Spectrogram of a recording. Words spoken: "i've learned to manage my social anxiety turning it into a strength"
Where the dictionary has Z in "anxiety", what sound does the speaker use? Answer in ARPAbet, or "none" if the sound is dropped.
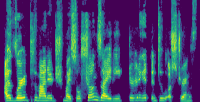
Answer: Z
